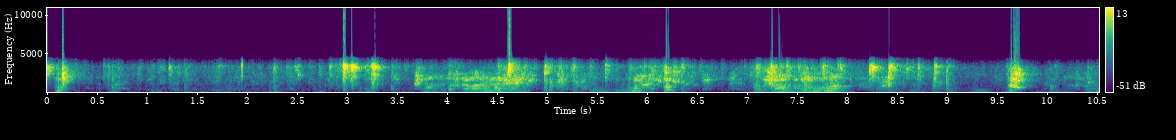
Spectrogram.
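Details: An Alaskan Husky and an Alaskan malamute playing together, recorded on an Android phone: rough, noisy growling and grumbling vocalizations in bursts, with whimpers and short yips, plus sharp clicks and thumps of play throughout.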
